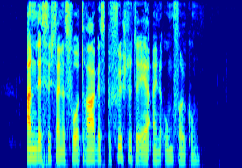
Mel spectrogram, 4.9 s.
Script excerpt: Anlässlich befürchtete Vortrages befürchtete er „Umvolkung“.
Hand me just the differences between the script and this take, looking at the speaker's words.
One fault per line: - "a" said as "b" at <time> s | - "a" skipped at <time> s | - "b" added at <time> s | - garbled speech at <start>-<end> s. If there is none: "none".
- "befürchtete" said as "seines" at 1.1 s
- "eine" added at 3.1 s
